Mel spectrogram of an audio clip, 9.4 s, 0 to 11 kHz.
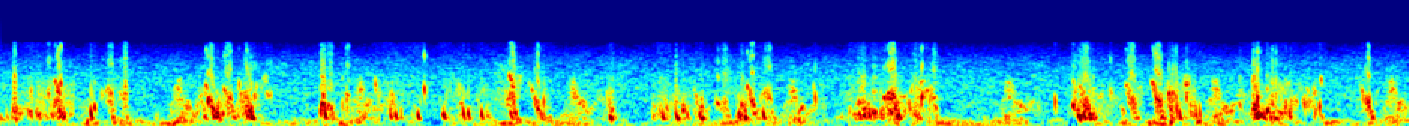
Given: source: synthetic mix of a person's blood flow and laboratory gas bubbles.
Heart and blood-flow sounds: Doppler ultrasound of blood flow; precordium
0.00-0.51 s: bubbles
0.57-0.89 s: bubbles
1.31-1.82 s: bubbles
2.11-2.35 s: bubbles
2.47-3.68 s: bubbles
4.03-4.12 s: bubbles
4.33-5.20 s: bubbles
5.40-5.48 s: bubbles
5.62-6.27 s: bubbles
7.00-7.08 s: bubbles
7.11-7.44 s: bubbles
7.46-8.04 s: bubbles
8.25-8.86 s: bubbles
9.05-9.20 s: bubbles
From the record:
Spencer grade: 4 (maximum detectable bubble signal sounding continuously throughout systole and diastole of every cardiac period, and overriding the amplitude of the normal cardiac signals); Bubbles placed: only in the low amplitude regions of the cardiac cycle

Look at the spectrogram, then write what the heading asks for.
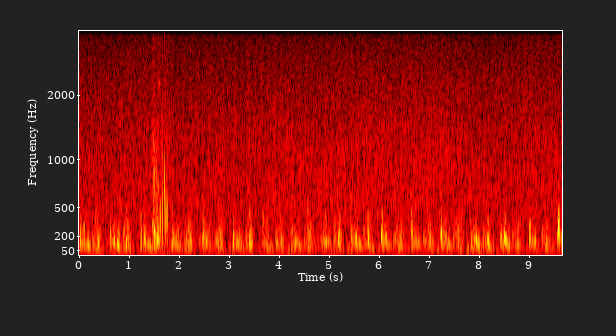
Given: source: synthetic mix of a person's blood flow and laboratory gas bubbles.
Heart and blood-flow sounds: Doppler ultrasound of blood flow; precordium
1.45-1.80 s: bubbles
From the record:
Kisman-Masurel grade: 213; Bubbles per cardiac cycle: several, 3 to 8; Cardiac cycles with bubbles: 1 to 10%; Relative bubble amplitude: loud (0.450 to 0.775); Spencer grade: 1 (occasional bubble signal discernible with the cardiac motion signal, with majority of cardiac periods free of bubbles); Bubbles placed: anywhere in the cardiac cycle

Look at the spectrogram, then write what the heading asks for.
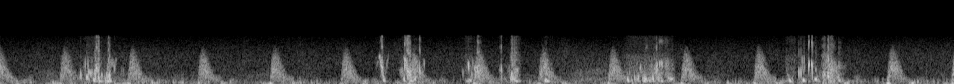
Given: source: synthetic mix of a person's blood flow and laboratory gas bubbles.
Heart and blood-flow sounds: Doppler ultrasound of blood flow; subclavian vein
0.78-1.26 s: bubbles
3.76-3.89 s: bubbles
3.99-4.27 s: bubbles
4.61-4.85 s: bubbles
4.98-5.22 s: bubbles
5.41-5.52 s: bubbles
6.23-6.76 s: bubbles
7.85-8.47 s: bubbles
From the record:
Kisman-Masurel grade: 222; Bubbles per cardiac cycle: several, 3 to 8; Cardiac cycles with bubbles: 10 to 50%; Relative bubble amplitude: moderate (0.250 to 0.450); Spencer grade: 2 (many but less than half of the cardiac periods contain bubble signals, singularly or in groups); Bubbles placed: anywhere in the cardiac cycle

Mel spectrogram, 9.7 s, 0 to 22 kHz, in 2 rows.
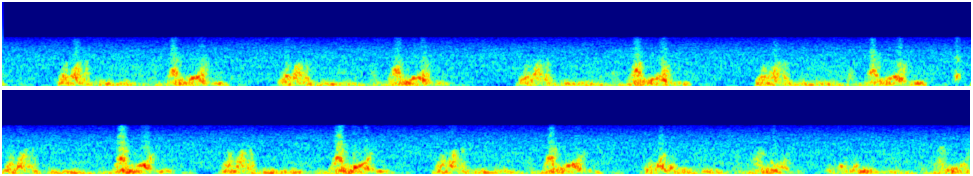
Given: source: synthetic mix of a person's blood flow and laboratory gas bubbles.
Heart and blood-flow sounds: Doppler ultrasound of blood flow; precordium
4.75-4.81 s: bubbles
From the record:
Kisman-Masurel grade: 113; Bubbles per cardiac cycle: 1 to 2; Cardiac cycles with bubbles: 1 to 10%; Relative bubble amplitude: loud (0.450 to 0.775); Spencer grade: 1 (occasional bubble signal discernible with the cardiac motion signal, with majority of cardiac periods free of bubbles); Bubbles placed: only in the low amplitude regions of the cardiac cycle

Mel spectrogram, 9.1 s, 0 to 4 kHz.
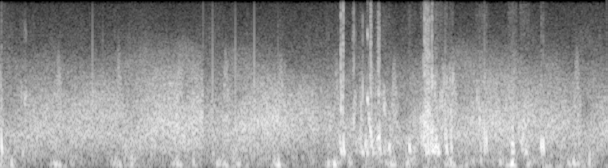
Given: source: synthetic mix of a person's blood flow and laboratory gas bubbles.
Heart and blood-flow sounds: Doppler ultrasound of blood flow; subclavian vein
0.02-0.10 s: bubbles
0.32-0.43 s: bubbles
5.08-5.24 s: bubbles
5.30-5.93 s: bubbles
6.13-6.28 s: bubbles
6.31-6.85 s: bubbles
7.15-7.38 s: bubbles
7.65-7.78 s: bubbles
7.82-7.98 s: bubbles
8.12-8.23 s: bubbles
From the record:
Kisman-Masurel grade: 223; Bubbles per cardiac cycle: several, 3 to 8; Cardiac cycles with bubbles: 10 to 50%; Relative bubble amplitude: loud (0.450 to 0.775); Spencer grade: 2 (many but less than half of the cardiac periods contain bubble signals, singularly or in groups); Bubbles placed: anywhere in the cardiac cycle

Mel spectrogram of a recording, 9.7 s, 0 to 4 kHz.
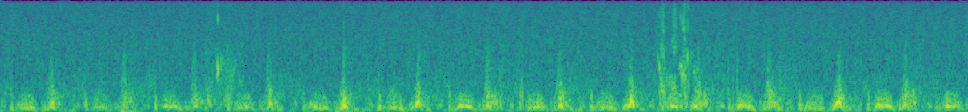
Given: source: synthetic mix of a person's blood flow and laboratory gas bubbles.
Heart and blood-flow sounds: Doppler ultrasound of blood flow; precordium
2.04-2.44 s: bubbles
4.97-5.04 s: bubbles
5.19-5.24 s: bubbles
6.56-6.96 s: bubbles
From the record:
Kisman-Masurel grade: 121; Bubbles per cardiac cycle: 1 to 2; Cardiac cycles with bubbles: 10 to 50%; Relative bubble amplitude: barely perceptible (0.100 to 0.250); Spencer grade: 2 (many but less than half of the cardiac periods contain bubble signals, singularly or in groups); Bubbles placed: anywhere in the cardiac cycle

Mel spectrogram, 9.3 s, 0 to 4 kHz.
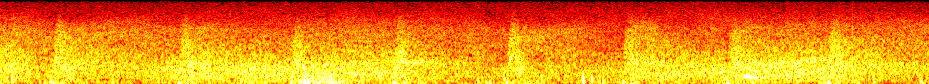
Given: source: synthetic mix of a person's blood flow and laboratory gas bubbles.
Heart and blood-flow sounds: Doppler ultrasound of blood flow; subclavian vein
no bubbles
From the record:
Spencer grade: 0 (complete lack of bubble signals)

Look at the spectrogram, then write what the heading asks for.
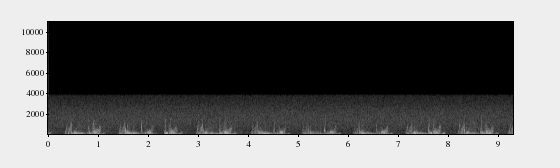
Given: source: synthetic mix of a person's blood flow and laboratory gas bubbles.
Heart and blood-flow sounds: Doppler ultrasound of blood flow; precordium
no bubbles
From the record:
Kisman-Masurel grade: 000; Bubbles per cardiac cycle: 0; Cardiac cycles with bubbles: 0%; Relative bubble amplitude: no bubbles discernible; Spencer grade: 0 (complete lack of bubble signals)

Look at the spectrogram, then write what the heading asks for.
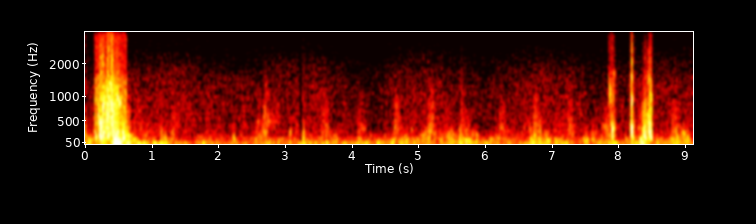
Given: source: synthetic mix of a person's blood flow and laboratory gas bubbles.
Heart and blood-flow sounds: Doppler ultrasound of blood flow; subclavian vein
0.14-0.62 s: bubbles
7.83-7.96 s: bubbles
8.16-8.24 s: bubbles
8.35-8.51 s: bubbles
From the record:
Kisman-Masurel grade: 222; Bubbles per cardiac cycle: several, 3 to 8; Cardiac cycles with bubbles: 10 to 50%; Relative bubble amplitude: moderate (0.250 to 0.450); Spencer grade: 2 (many but less than half of the cardiac periods contain bubble signals, singularly or in groups); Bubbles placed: anywhere in the cardiac cycle

